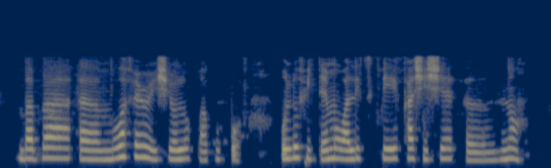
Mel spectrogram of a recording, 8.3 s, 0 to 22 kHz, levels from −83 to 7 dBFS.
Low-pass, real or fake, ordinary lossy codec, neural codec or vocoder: 5.4 kHz; real; none; none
